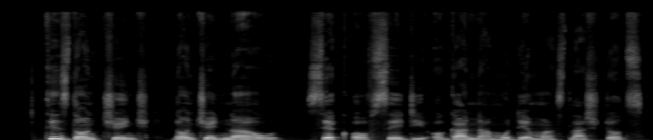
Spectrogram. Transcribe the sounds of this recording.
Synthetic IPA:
tĩŋs̬dɔ̃nt͡ʃend͡ʒ | dɔ̃nt͡ʃend͡ʒnaw | sekʰɔfsediʔɔɡanamodɛnmãslaʃd̥ɔt

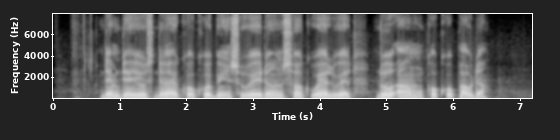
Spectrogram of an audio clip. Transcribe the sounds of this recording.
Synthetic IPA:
dɛ̃mdejusdɾajkʰokʰobĩnswedɔ̃nsɔkʰwɛlwɛl | duãmkʰokʰopʰawda

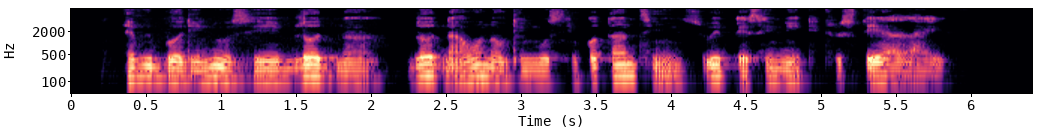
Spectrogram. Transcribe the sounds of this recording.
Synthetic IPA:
ɛvɾibɔdinoseblɔd̚nablɔdna̰wɔ̃nɔvdimostĩmpɔtãntḭ̃ŋswepɛ̰sĩnḭdtʰusteala̰ɪv̥

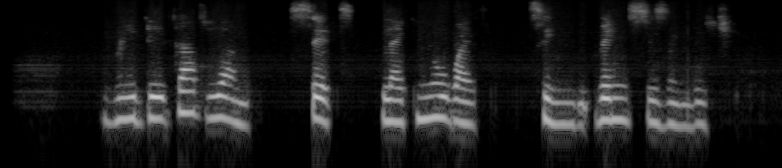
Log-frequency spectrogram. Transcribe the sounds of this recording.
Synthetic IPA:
wideɡadian | sɛt | laɪknowaɪf | tiŋɹɛ̃ŋsizɛnwit͡ʃ

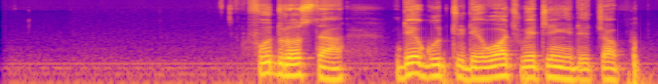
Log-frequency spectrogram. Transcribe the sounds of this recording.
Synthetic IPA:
fudɹosta | deɡud̚tudewɔt͡ʃwetĩnudet͡ʃɔp̚

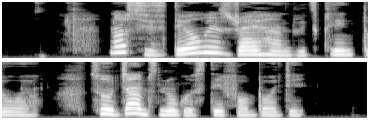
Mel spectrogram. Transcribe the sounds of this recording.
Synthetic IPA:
nɔsisdeɔlwezdɹaɪɦãndwiðklĩntowɛl | sod͡ʒãmsnoɡostefɔbɔdi

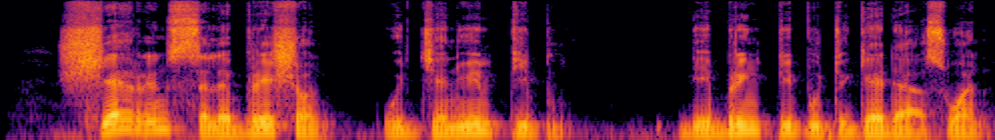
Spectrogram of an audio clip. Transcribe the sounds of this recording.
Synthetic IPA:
ʃɛɾɪ̃nsɛlɛbɾeʃɔ̃n | wɪθ̚d͡ʒɛ̃nũĩnpipu | debɾĩŋpiputuɡɛdaa̰swãn

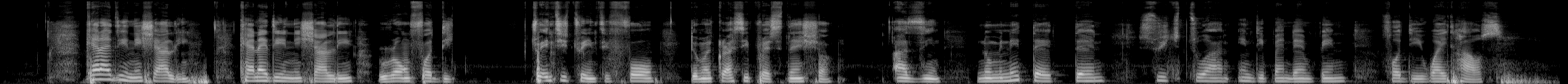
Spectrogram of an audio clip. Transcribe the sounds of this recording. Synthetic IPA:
kʰɛ̃nɛdiiniʃalikʰɛnɛdiiniʃaliɹɔ̃nfɔdi | twɛ̃ntitʰwɛ̃ntʰifɔd̥ɛmɔkɹasipʰɹɛsidɛ̃nʃal | azĩn | nɔ̃minetɛdd̥ɛ̃nswit͡ʃtʰuãnĩndipɛ̃ndɛ̃nbɛ̃nfɔdiwaɪthaʊs

